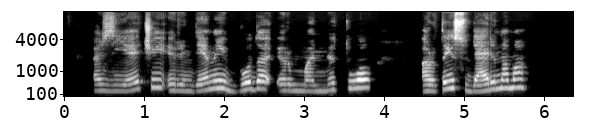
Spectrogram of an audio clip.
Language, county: Lithuanian, Kaunas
